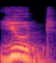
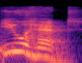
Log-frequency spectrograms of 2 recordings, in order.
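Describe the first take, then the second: First: The words are joined into one short syllable. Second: Both words are said in full. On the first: "এটার contraction হচ্ছে ইউড" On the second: "এটা আমার মূল form"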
